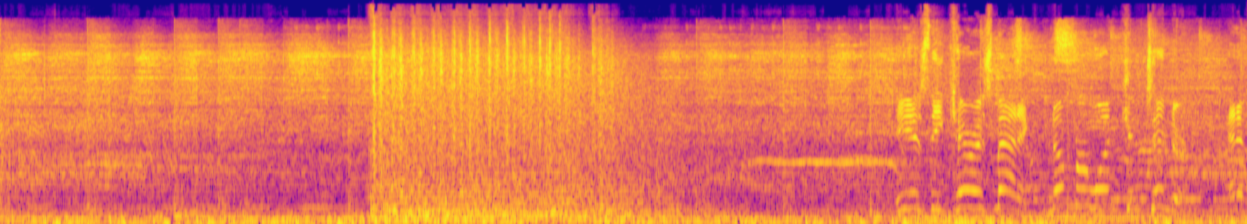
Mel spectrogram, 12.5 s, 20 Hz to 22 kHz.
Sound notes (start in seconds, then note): 0.0 audience cheering and clapping; 3.7 pyro blasting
